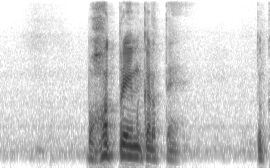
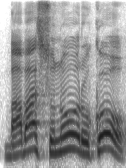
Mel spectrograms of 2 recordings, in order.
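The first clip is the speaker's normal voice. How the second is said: put-on higher, louder boy's call; 6 semitones higher, 5 dB louder, slower than usual. Boy calling louder to the walking devotee, loud. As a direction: shout after him to stop. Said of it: "बच्चे ने थोड़ा तेज आवाज दी".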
